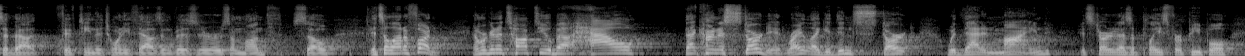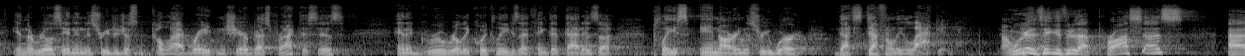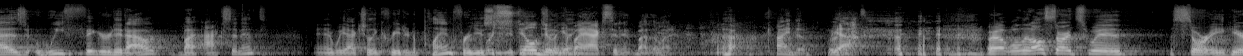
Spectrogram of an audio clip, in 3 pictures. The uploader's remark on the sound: the audience at the HyperFast Sales Summit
